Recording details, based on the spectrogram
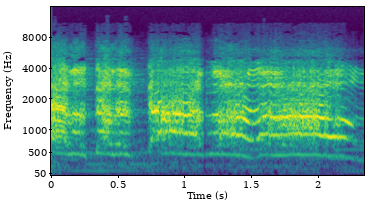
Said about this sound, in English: Because out in front on the sidewalk lay what once had been a man. Look at him. Both his hands are blown off at the wrists. One leg's in shreds. His of shrapnel's ripped open his stomach. Yet he screams. Not just screams, he screams words.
